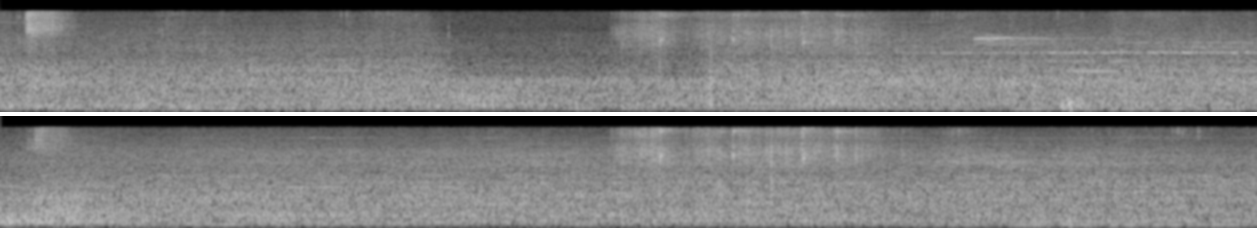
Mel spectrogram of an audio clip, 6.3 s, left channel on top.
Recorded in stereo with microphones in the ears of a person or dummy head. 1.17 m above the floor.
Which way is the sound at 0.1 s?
85° left.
